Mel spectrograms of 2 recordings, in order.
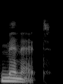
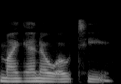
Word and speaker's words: minute: The word minute has two pronunciations depending on meaning. When we talk about time, it's minute. When we mean something tiny, it's my n o t. Say both with me. Minute for time, minute for tiny.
